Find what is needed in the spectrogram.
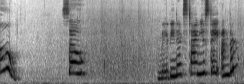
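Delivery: tiny, very high little spirit voice. Running the game, the speaker voices a spirit behind Dr. Big Toe: little spirit voice. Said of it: "you hear a little spirit voice from behind you go".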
